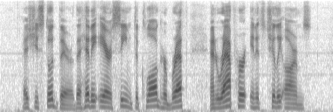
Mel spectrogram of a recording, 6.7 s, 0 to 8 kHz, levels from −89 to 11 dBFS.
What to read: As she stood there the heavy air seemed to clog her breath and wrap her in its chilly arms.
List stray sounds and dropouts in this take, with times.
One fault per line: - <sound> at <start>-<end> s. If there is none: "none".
none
